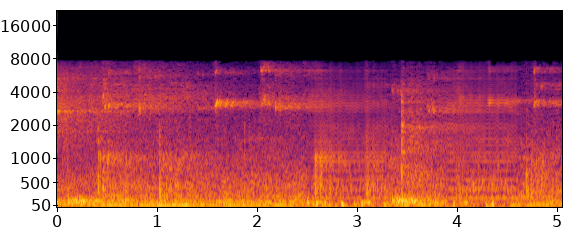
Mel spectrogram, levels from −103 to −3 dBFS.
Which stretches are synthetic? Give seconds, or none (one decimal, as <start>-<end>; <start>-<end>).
2.5-3.3; 3.9-4.6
